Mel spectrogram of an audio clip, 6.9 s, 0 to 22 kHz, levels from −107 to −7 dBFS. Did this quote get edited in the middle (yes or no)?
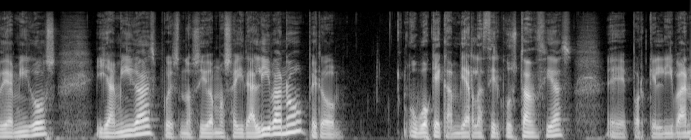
no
